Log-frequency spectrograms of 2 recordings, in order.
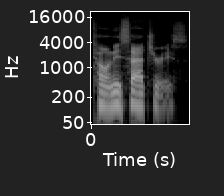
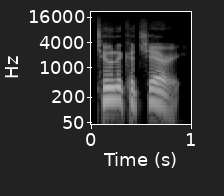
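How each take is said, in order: First: "Tony Chachere's" said as Tony SATCH-er-eez; "Chachere's" starting with an S sound, quietly; correct local name. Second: "tunica cherry" read as plain English words; botched Tony Chachere's as "tunica cherry"; mispronounced name. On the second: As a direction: say "tunica cherry" like tuna-kuh cherry. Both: Retold or imitated. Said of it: "That's how badly they mispronounced it".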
